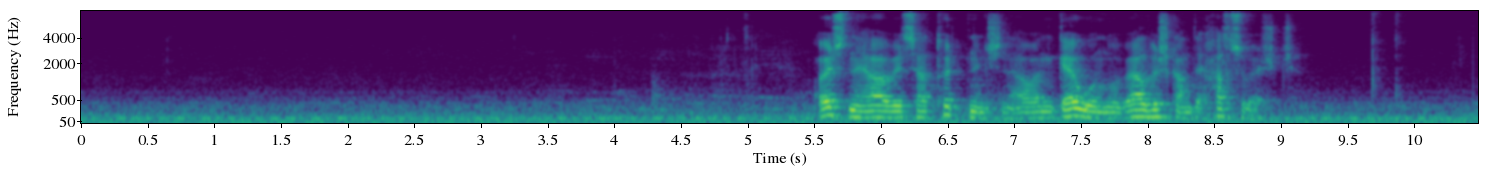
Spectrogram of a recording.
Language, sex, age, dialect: Faroese, male, 15-35, Norðurstreymoy/Eysturoy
